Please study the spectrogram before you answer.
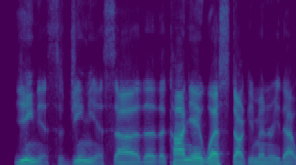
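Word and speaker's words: Jeen-yuhs: I watched the 3-part documentary to, I believe it's pronounced Genius, even though it's spelled weird. Genius. Genius.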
